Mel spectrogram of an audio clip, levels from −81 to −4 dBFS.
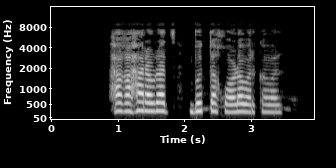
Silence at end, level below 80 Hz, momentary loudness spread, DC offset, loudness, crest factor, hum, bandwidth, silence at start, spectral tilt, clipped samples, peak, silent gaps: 0.5 s; -76 dBFS; 12 LU; under 0.1%; -20 LUFS; 18 dB; none; 9.4 kHz; 0.9 s; -2 dB/octave; under 0.1%; -4 dBFS; 2.00-2.07 s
